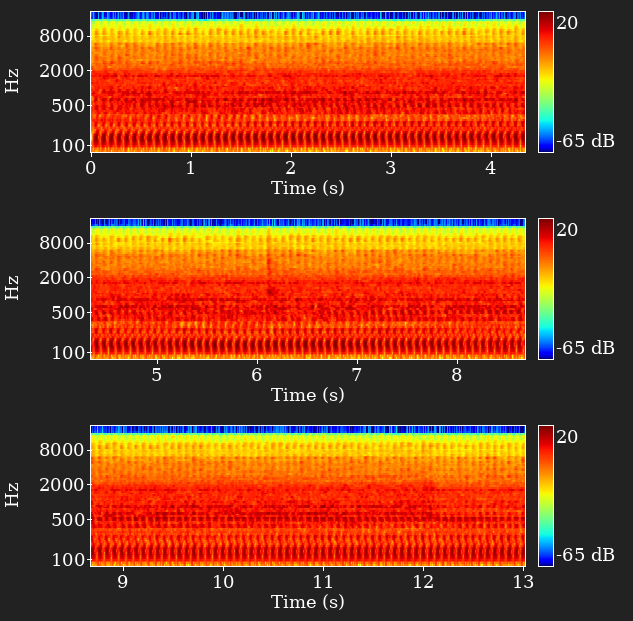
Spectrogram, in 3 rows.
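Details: Gravely Pro 12 single-cylinder after cylinder head refitted, choke on, just above idle: steady chug roughly 200 beats a minute, even pace; engine runs cleanly.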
